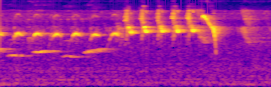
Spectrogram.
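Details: ['Munia singing with canary imitations: soft whistled notes paired with lower tones, building into quick rising-then-falling sweeps and a final high slurred note.']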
